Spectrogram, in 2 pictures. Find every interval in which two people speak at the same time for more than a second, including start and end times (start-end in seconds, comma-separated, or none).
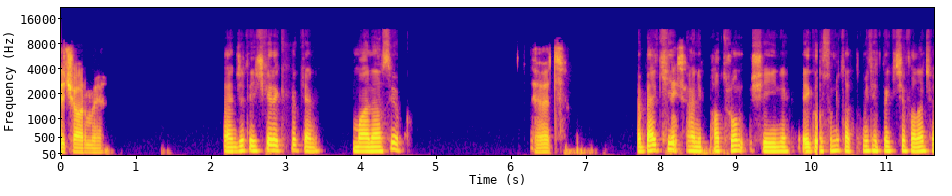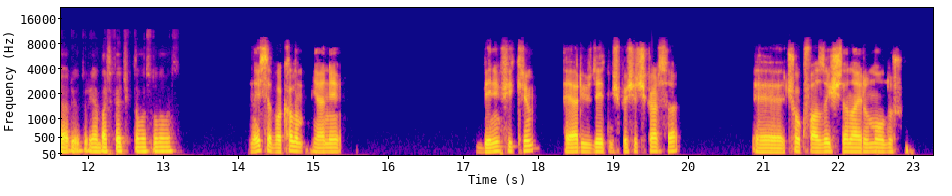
none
